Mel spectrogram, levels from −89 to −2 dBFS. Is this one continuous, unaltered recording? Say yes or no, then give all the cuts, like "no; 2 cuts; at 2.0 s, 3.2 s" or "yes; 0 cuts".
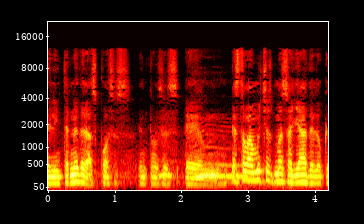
yes; 0 cuts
